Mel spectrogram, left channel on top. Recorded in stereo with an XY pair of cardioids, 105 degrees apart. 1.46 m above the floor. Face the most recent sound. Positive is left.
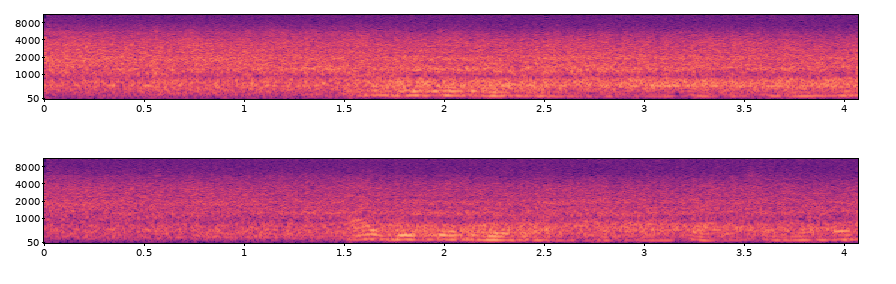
turn(degrees=-70)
